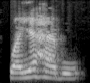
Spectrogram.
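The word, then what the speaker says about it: وَيَهَبُ: The stress is on harakat al-ya, the second haraka. We say wayahabu مفاعل and not ويهب مفاعل and not ويهب مفاعل and not ويهب مفاعل.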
